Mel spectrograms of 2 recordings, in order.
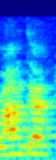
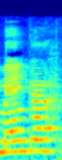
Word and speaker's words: manga: it's a manga or Manga I grew up saying manga but I think it's actually pronounced manga I love the series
